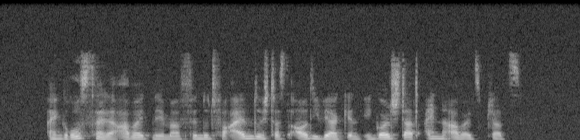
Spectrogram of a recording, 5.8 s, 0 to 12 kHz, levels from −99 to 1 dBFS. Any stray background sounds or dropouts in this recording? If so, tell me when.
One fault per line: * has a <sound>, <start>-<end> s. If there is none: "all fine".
all fine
